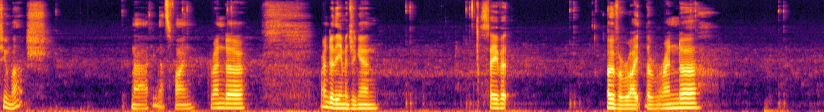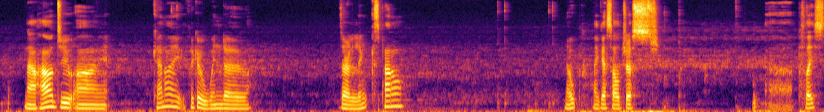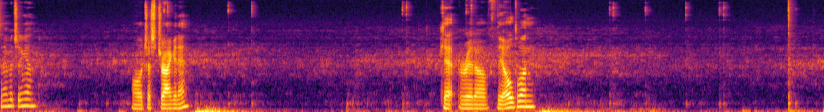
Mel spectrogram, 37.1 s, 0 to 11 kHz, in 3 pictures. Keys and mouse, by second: 0.0 ctrl+z, 1.2 ctrl+shift+z, 3.3-37.0 drag.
